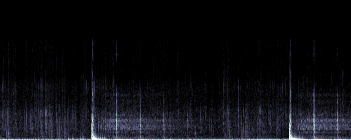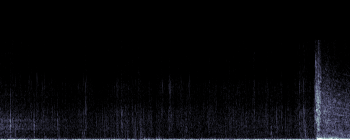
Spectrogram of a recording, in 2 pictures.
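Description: Cinematic boom sound effects of an animated logo sting: two heavy hits, about a second in and near four seconds, each a quick downward sweep into a deep rumble that slowly fades.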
